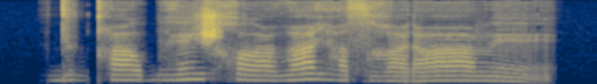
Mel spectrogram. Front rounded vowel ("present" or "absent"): absent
